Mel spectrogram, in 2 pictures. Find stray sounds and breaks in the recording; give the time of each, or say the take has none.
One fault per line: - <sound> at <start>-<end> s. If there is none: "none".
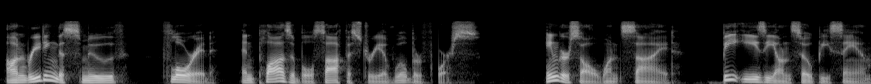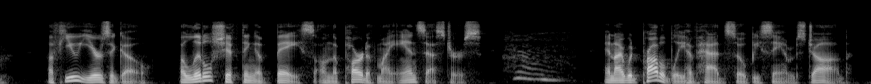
- dropout at 4.3-4.4 s
- sigh at 13.7-14.5 s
